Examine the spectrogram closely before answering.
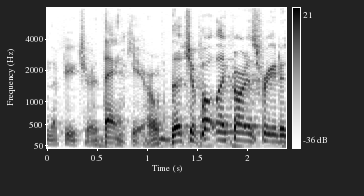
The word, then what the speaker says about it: Chipotle: thank you so much am i saying it right by the way chipotle i've been told that that's the way to say it not i used to say it chipotle apparently that's not how you okay chipotle okay next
